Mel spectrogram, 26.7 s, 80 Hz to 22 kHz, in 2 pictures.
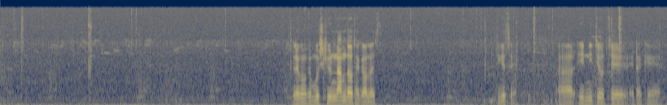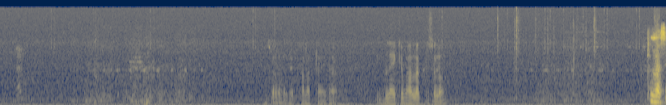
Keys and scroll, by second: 1.7 ctrl+v, 9.4 ctrl+space, 10.0 ctrl+space, 11.9 ctrl+space, 23.4 ctrl+space, 24.1 ctrl+space.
